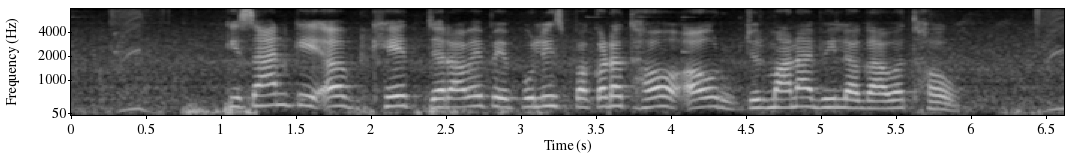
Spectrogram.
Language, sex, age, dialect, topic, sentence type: Bhojpuri, female, 25-30, Western, agriculture, statement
